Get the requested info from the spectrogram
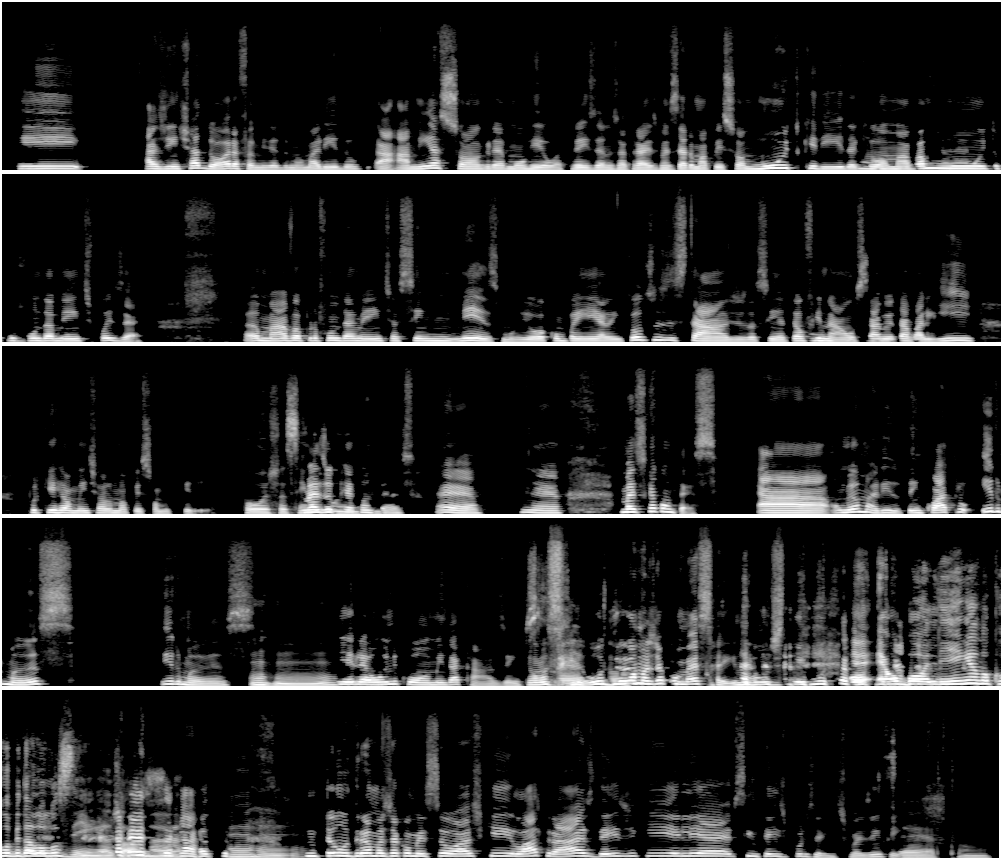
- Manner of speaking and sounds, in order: laughing while speaking: "assim, o drama já começa aí, né, onde tem muita mulher"; laugh; laughing while speaking: "Exato"
- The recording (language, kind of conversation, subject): Portuguese, advice, Como posso manter a calma ao receber críticas?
